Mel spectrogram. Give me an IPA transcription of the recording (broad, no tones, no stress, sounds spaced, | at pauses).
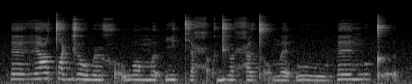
ɛ ɦ ɛ tˤ u ɡʲ ɔ w ə˞ x ɔ̰ w ɔ m ə ʔ i tʲ ə ħ ɔ̰ ɡʲ u ħ ə tʼ ɔ̰ m ɛ ʔ u | ɛ ŋ u kʼ ə̰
